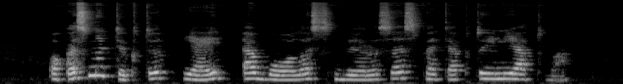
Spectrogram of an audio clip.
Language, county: Lithuanian, Panevėžys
